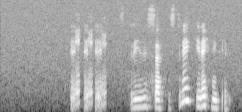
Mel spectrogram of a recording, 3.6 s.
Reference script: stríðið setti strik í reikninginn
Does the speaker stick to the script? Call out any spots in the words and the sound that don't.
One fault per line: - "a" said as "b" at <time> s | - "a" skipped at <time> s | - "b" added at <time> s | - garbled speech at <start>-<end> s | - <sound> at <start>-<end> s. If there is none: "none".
- laugh at 1.1-1.6 s
- dropout at 3.3-3.4 s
